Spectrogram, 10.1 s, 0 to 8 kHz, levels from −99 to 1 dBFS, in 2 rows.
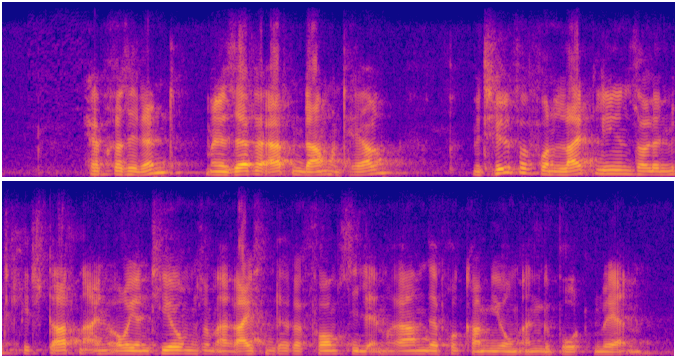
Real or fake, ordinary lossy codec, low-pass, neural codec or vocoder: fake; Opus, 24 kbps; 7.2 kHz; codec, 16 kHz, 16 kbps, FunCodec, trained on Chinese and English, 50 frames a second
